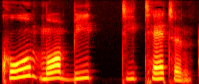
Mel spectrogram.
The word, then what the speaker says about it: Komorbiditäten: Und es gibt eine Komorbidation. Ich sag dieses Wort nicht mehr, Leute. Ich kann dieses Wort nicht aussprechen. – Co-was? – Komorbiditäten. Also das etwas Komorbiditäten.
